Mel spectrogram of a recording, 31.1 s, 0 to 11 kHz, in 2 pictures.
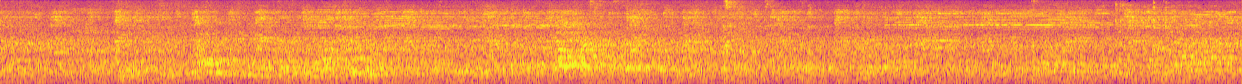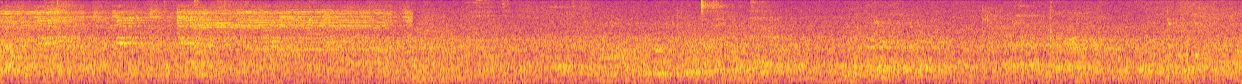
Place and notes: recorded june 29th, 2008.
part 2 of recording.
project: "hasenbrot - a private sound diary"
